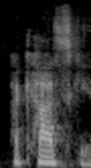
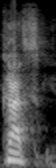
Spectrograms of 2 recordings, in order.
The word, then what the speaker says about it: Akatsuki: Akatsuki, like that. Akatsuki. Yeah. Yes. Okay. I think I got. Hopefully, I can remember now. Akatsuki. Yeah. Don't pronounce them individually. Jam them together.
